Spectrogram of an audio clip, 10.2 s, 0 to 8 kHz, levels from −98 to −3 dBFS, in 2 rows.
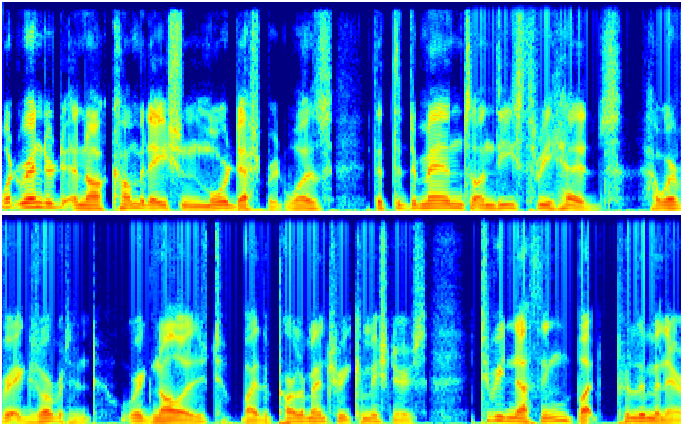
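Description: From 3.52 s to the end, a resampler restarted on every block produces a 50 Hz buzz: each 20 ms block, likely converted from 44.1 kHz to 16 kHz, gets edge errors.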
